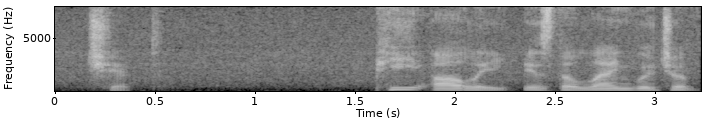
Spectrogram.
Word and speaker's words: citta: be preferred to use the Pali term citta, pronounced chit.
